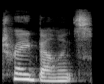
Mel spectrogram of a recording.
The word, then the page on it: trade balance: American English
